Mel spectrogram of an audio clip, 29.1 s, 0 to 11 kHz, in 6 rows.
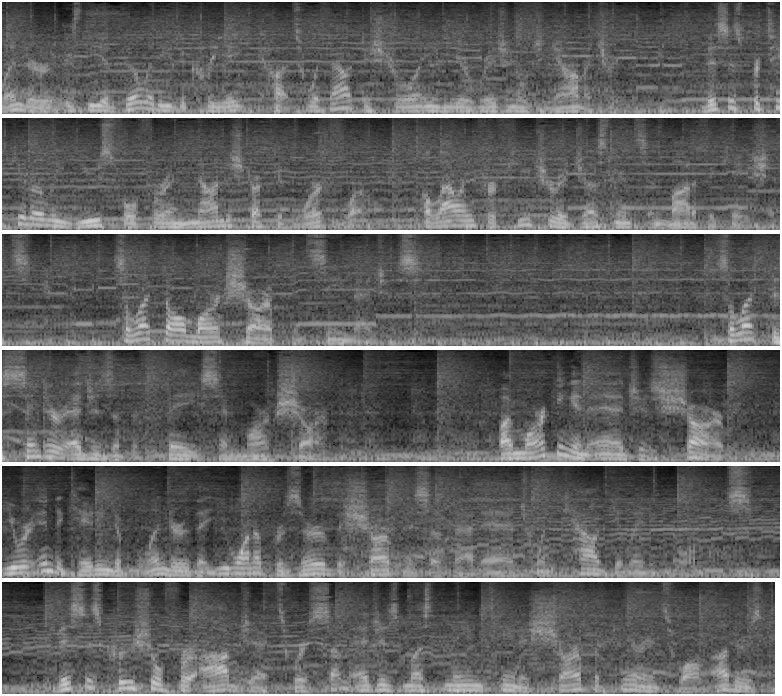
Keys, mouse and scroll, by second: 0.0 shift+right click, 0.5 shift+right click, 1.0 shift+right click, 1.4 shift+right click, 1.9 shift+right click, 2.4 shift+right click, 3.1 shift+right click, 5.2 ctrl+e, 10.9-11.3 scroll down 3, 11.3 alt+right click, 11.5 z, 11.8 middle click, 12.6 click, 12.9 z, 13.0-13.7 scroll up 4, 13.1 middle click, 13.7 alt+shift+right click, 13.8 scroll down 5, 13.9 middle click, 14.2-16.4 typing, 14.4 middle click, 14.6 scroll up 1, 15.1 alt+shift+right click, 15.2 scroll down 3, 15.4 shift+middle click, 15.7 scroll up 1, 15.9 alt+right click, 16.0-16.6 scroll down 2, 16.2 middle click, 16.6 middle click, 16.9 ctrl+z, 17.0 scroll up 2, 17.2 alt+shift+right click, 17.4 scroll down 1, 17.4 middle click, 18.6 KP_3, 18.9 ctrl+click, 19.3 scroll up 5, 19.5 ctrl+click, 20.0 ctrl+click, 20.2 scroll down 4, 20.4 shift+middle click, 20.7 ctrl+click, 21.1-21.7 scroll up 6, 21.2 shift+middle click, 21.7 middle click, 22.0 scroll down 2, 22.1 shift+middle click, 22.6 ctrl+click, 23.2 ctrl+click, 23.4 middle click, 23.6 scroll up 3, 23.7 middle click, 23.9 ctrl+click, 24.2 middle click, 24.9 scroll down 4, 25.0 middle click, 25.5 z, 25.9 ctrl+e, 26.4 middle click, 26.5 KP_1, 26.7-27.7 shift+middle drag, 27.7 KP_1, 27.9 shift+middle click, 29.0 a.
